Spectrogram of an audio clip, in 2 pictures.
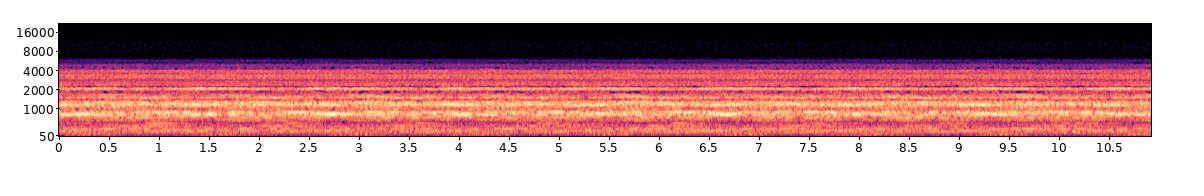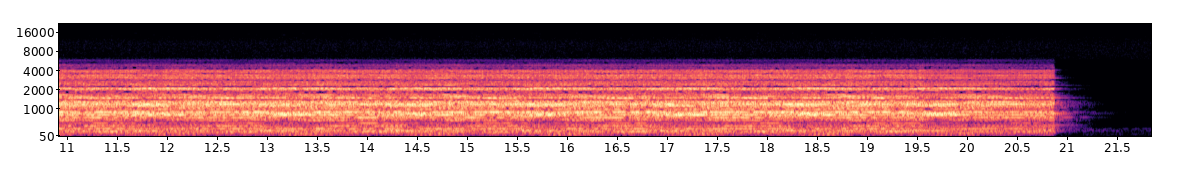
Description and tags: This is a drone created in Ableton Live.
I processed this file:
using Live's built in Ressonator effect (tuned to C#) followed by an SIR (And Impulse Response) effect.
